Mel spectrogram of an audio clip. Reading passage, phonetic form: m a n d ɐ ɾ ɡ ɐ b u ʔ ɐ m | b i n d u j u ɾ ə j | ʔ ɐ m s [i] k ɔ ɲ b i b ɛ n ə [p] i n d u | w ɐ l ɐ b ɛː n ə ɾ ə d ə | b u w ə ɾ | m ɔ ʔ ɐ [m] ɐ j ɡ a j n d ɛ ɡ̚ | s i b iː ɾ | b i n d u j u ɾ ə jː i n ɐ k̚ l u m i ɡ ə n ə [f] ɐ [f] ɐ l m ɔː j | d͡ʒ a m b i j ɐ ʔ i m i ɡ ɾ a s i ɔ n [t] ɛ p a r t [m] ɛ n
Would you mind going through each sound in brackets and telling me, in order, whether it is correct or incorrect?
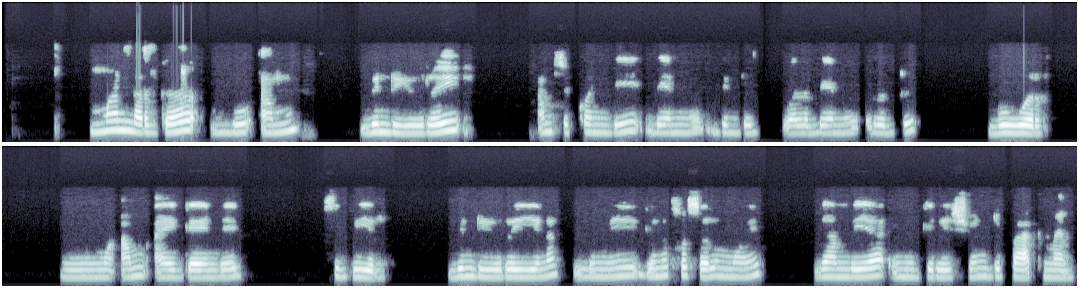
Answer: correct, incorrect: b, correct, correct, incorrect: s, incorrect: d, correct

